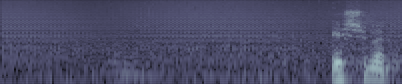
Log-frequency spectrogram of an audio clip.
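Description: Steady low electrical hum with faint hiss, as room tone in a pause in speech; a man's voice starts briefly near the end.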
